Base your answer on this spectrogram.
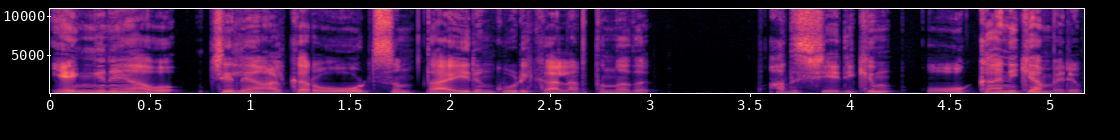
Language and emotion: Malayalam, disgusted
